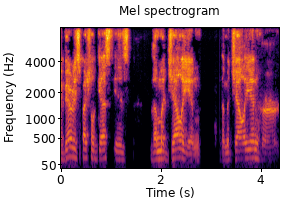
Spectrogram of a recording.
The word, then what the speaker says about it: Magelion: intuitive writer and empath her name is derived from combining the color magenta and her star sign Leo it is pronounced mellian here you will find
